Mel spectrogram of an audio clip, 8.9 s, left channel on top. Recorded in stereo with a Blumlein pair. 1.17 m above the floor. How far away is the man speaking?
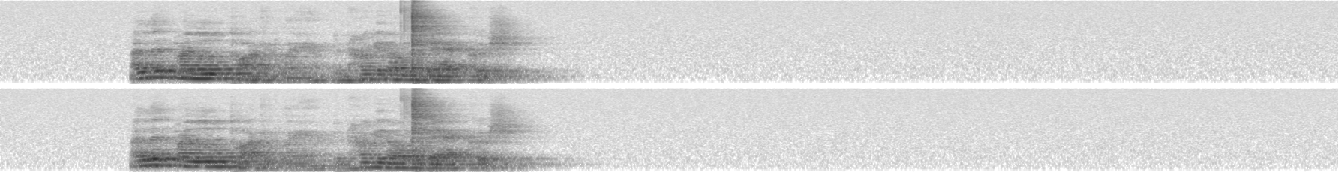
About 1.6 m.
